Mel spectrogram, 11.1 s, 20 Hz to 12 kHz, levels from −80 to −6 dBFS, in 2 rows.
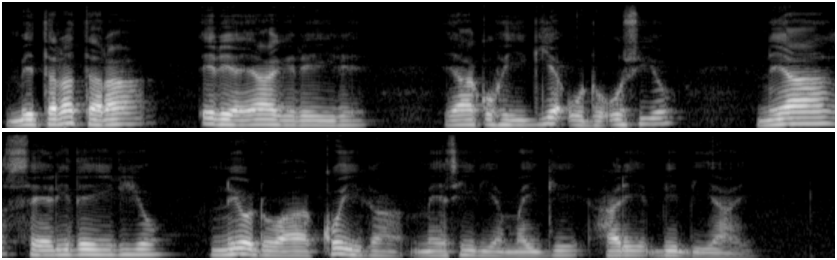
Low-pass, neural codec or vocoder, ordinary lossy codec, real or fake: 10.8 kHz; none; none; real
